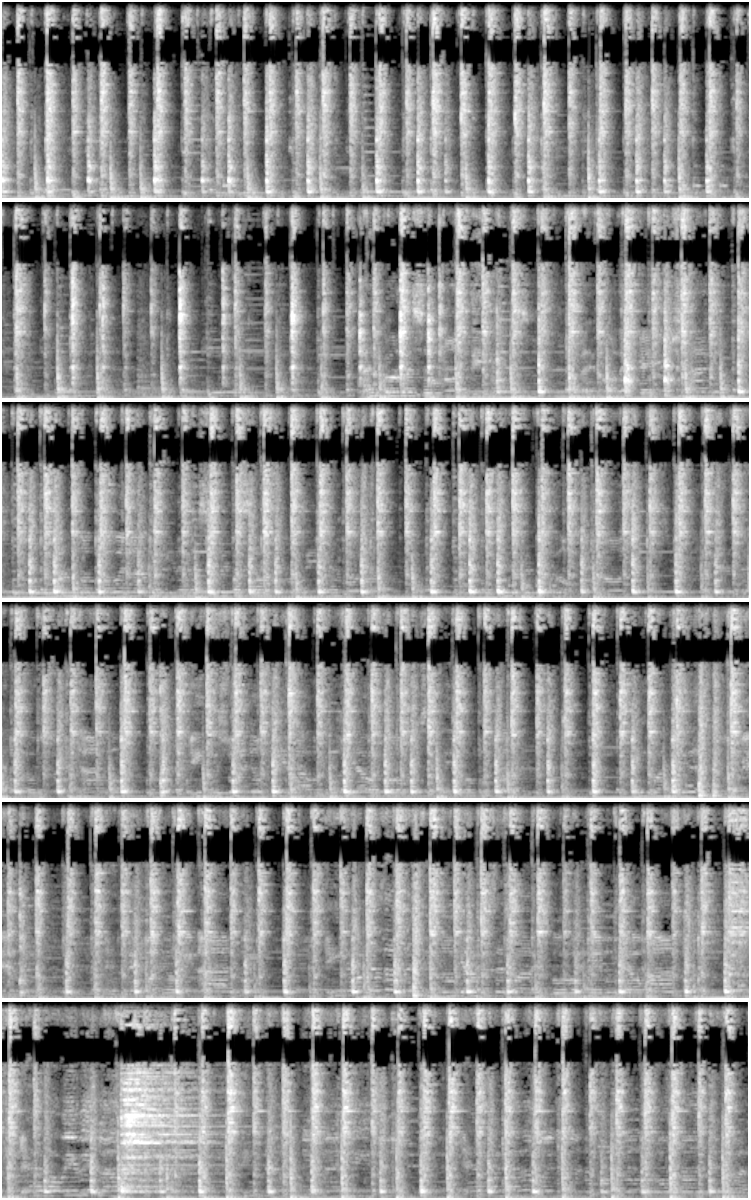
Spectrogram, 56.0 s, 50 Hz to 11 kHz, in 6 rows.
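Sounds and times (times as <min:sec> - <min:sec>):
drum kit groove: 0:00.0 - 0:56.0
recorded pop song: 0:00.0 - 0:56.0.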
